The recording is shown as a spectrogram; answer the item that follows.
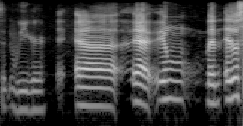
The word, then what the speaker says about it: Uyghur: yeah uyghur yeah right right that's how you pronounce it uyghur uh yeah it was like shot and made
